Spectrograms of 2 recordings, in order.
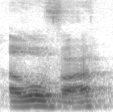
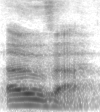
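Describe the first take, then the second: First: The O vowel is made at the back. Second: The O vowel is made further forward. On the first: "not over" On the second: "That's how the Brits would do it"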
